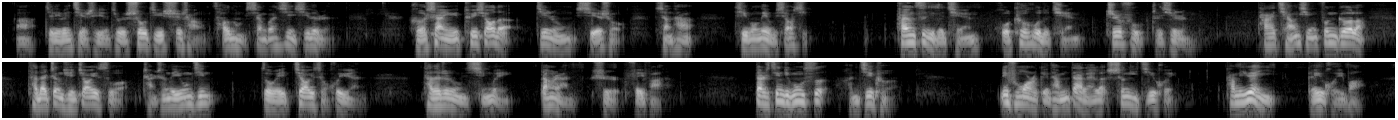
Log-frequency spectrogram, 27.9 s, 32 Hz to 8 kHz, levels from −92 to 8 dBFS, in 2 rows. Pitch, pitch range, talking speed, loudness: 140 Hz, 120-160 Hz, 270 characters per minute, -29 LUFS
